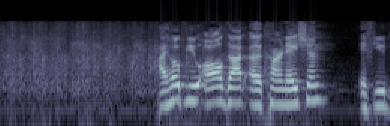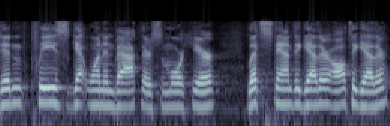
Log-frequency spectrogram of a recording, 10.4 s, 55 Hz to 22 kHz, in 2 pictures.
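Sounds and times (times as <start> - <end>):
audience applauding: 0.0 - 2.7
speech: 2.1 - 10.4.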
